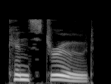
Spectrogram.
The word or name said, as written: construed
